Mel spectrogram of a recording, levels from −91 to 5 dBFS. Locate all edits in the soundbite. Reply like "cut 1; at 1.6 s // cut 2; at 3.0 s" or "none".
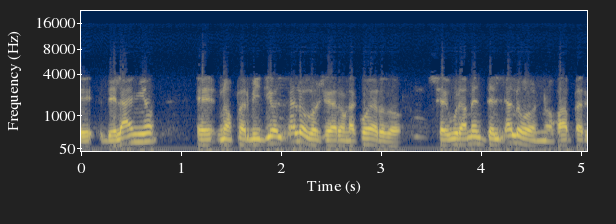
none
